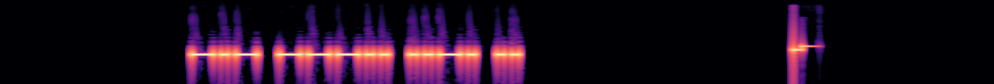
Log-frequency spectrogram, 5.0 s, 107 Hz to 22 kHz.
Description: Morse code, heard as a keyed tone, about 31 wpm, 700 Hz. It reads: K8FI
